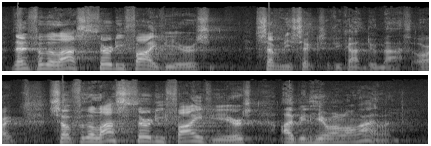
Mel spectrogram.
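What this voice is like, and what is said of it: English accent with Scottish influence. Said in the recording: “where's your accent from? ... I spent the first 26 years of my life born, grew up in England. And then I pastored for 15 years in Scotland.”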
